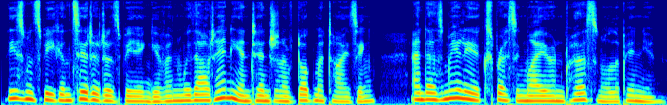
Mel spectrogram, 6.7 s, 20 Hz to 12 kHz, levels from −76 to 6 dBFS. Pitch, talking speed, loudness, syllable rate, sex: 180 Hz, 180 wpm, -16 LUFS, 6.5 syllables/s, female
